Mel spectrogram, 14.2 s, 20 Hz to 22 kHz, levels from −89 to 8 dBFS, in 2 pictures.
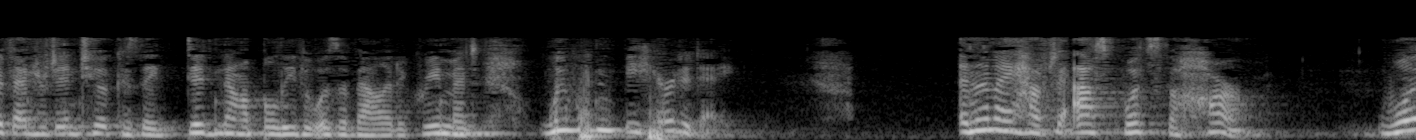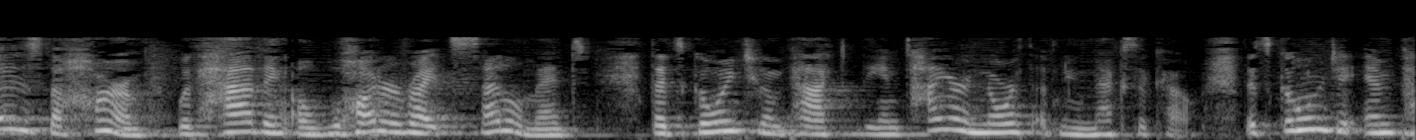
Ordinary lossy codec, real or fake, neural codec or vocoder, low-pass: MP3, 48 kbps; real; none; 7.2 kHz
